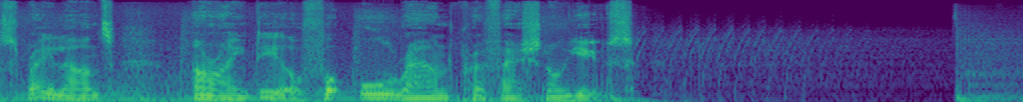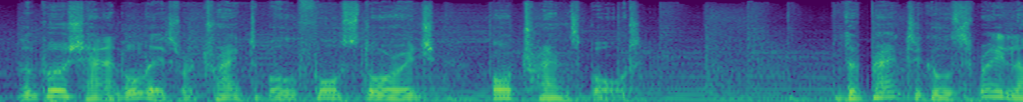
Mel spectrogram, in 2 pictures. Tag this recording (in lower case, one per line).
music
speech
